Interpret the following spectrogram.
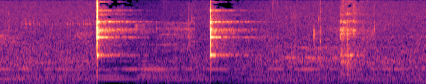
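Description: Metal fork clinking against a ceramic pasta bowl, two sharp strikes about a second apart, each ringing briefly, then a fainter tap near the end.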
